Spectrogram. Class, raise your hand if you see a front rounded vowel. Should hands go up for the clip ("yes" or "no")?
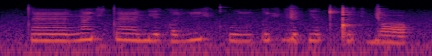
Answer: no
